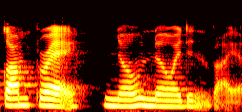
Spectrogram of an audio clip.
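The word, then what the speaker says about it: compré: then you're gonna say compre c om p r e accent on the e no no no come pray no no I didn't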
